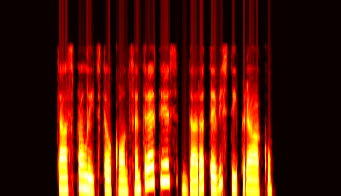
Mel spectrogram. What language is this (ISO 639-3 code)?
lav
